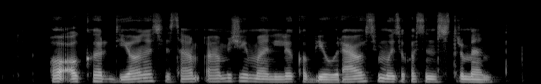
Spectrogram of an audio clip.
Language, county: Lithuanian, Vilnius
